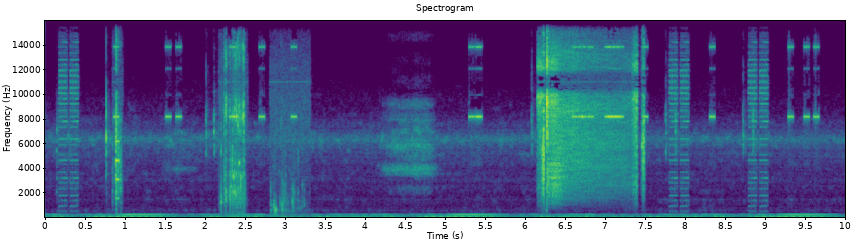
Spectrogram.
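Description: Low, pulsing electronic music plays steadily.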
